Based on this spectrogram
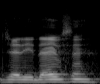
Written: JD Davison

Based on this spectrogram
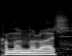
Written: Khaman Maluach

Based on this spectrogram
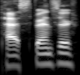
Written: Pat Spencer

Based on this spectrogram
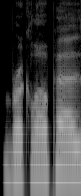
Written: Brook Lopez

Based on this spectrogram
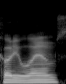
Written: Cody Williams

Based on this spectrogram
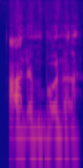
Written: Adem Bona

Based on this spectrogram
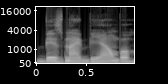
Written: Bismack Biyombo

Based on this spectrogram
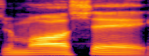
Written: Jamal Shead

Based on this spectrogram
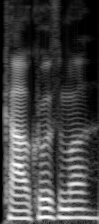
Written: kyle KUZMA

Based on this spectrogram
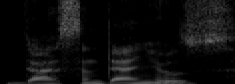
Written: Dyson Daniels

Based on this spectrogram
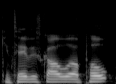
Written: Kentavious Caldwell-Pope

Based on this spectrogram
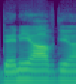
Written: Deni Avdija

